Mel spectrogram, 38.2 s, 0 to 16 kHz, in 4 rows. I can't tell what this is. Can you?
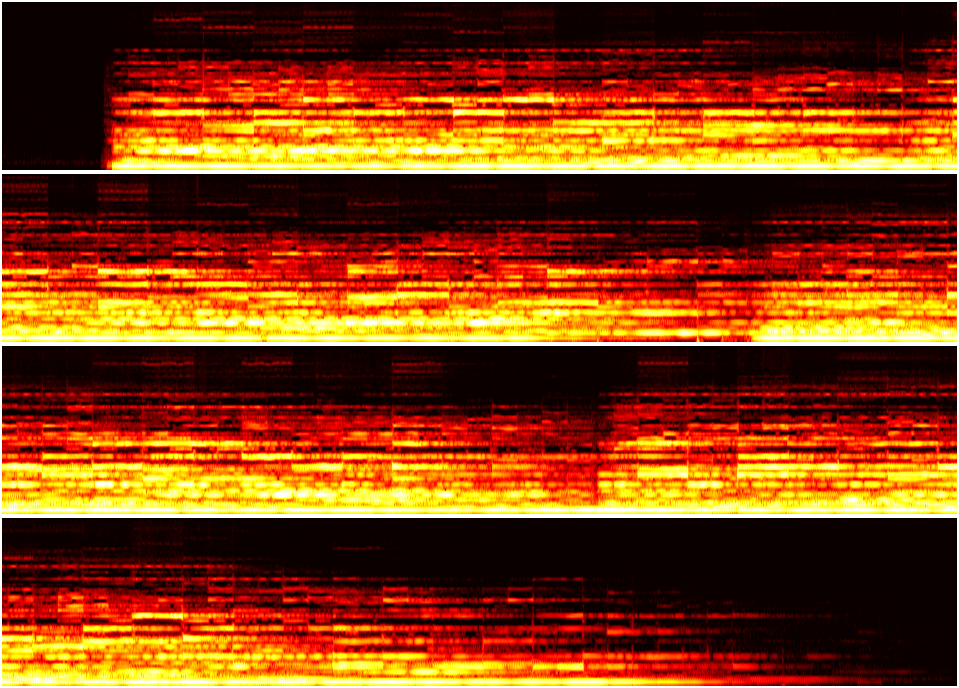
D51 Strobe mode Am
Another 'sound' from the GR-33 guitar synth...this sound was created on a guitar using the GR-33. Just fun stuff!!!
mode, stobe, roland, intro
